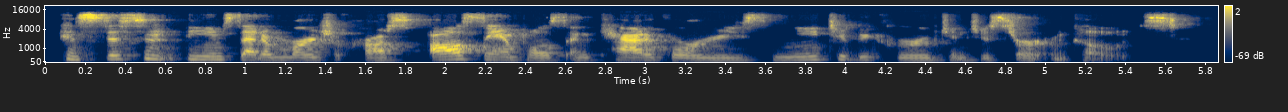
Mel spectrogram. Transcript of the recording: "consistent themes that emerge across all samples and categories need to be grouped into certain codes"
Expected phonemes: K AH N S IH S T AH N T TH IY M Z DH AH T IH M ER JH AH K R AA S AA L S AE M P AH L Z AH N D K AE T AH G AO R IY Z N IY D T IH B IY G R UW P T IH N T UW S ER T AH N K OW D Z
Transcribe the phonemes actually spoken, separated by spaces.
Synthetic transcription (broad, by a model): K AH N S IH S T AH N TH IY M Z DH AH T IH M ER JH AH K R AA S AA L S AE M P L Z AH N K AE T AH G AO R IY Z N IY D T IH B IY G R UW P T IH N T UW S ER T N K OW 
